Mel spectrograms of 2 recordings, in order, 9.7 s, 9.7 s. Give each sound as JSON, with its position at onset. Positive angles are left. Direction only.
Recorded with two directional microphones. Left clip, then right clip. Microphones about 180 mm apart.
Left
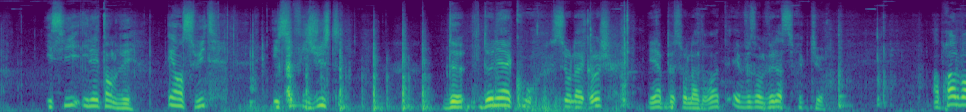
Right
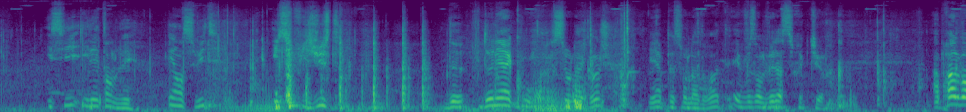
{"t": 0.4, "sound": "speech", "side_deg": 60}
{"t": 2.9, "sound": "speech", "side_deg": 35}
{"t": 3.7, "sound": "a sound", "side_deg": 10}
{"t": 4.4, "sound": "speech", "side_deg": 50}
